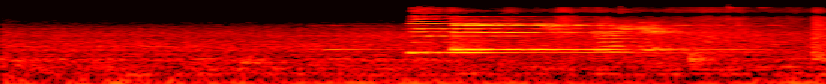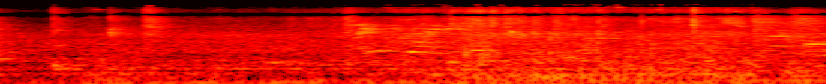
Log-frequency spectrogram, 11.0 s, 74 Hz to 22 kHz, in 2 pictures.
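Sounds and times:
two-tone elevator chime: 0:02.7 - 0:05.0.

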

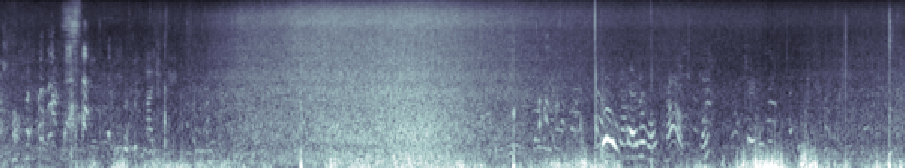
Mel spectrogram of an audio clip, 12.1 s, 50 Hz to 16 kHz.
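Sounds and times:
sea water lapping: 0:00.0 - 0:12.0
wind buffeting microphone: 0:00.0 - 0:12.0.

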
